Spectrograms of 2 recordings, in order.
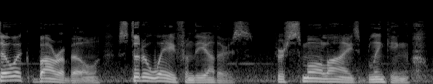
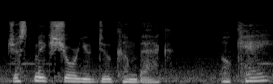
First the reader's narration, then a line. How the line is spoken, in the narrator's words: She whispered close to his ear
